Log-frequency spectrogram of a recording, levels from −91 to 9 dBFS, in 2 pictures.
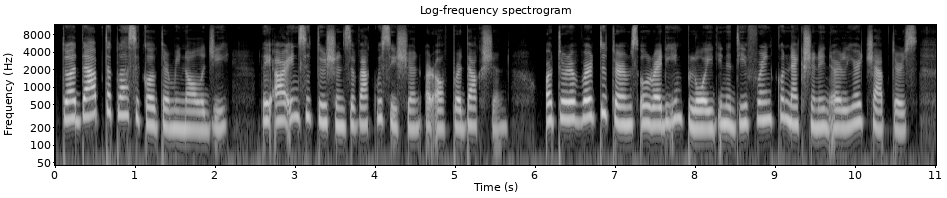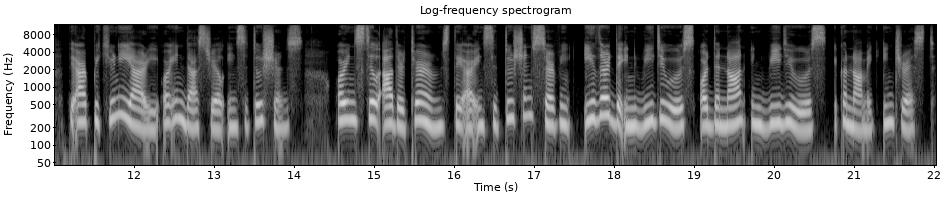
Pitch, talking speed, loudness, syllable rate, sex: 235 Hz, 140 wpm, -19 LUFS, 5.2 syllables/s, female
